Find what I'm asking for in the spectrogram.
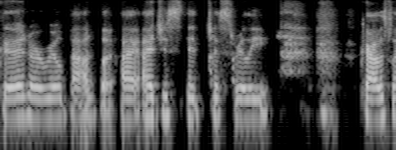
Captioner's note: laughter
